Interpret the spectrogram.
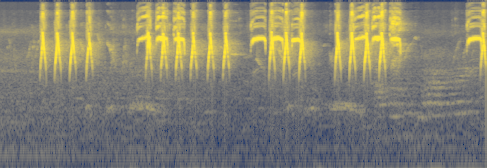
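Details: Bar-winged prinia recorded on an Android phone for training birds: short groups of four to six bright, high chirps and arched whistled notes, separated by brief gaps.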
